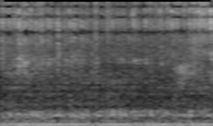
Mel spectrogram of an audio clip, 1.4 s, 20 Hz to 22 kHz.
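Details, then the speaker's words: El Camino V8 after carburetor tuning for rough running, fully warm, rainy test drive: deep even low rumble, no stumble or misfire; not breaking up. "the car doesn't seem to be breaking up at all um but then again I can't tell cars already all the way up to temperature"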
